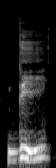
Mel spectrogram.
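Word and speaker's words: the: दी, इसको दी प्रोनाउंस करें क्योंकि अगला जो वर्ड है उसका फर्स्ट जो साउंड है उसका क्या है? वो वोवल साउंड है।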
